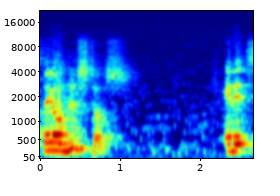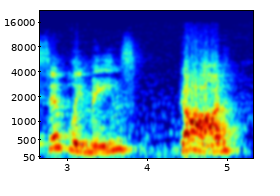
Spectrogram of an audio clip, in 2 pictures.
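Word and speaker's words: θεόπνευστος: The Greek word is pronounced theonoustos, and it simply means "God breathed."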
